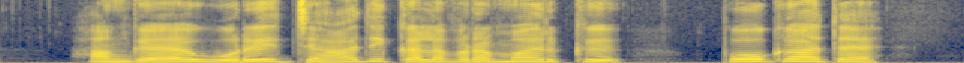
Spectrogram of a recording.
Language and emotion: Tamil, fearful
